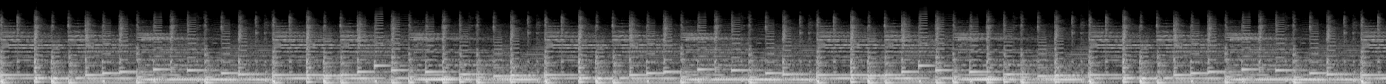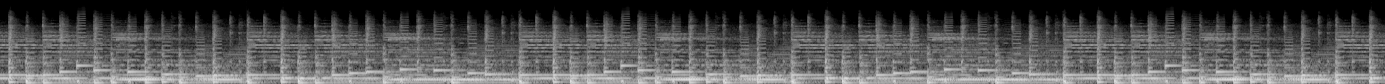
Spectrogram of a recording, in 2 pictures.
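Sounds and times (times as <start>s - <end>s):
zither beat: 0.0s - 27.7s.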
